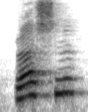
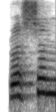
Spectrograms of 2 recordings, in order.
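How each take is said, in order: First: प्रश्न with joined "shn": prashn; correct pronunciation. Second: प्रश्न split as "prashan"; mispronunciation. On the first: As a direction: join sh and n in प्रश्न. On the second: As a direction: add a vowel between sh and n in प्रश्न. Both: Shown as a demonstration. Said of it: "प्रश्न नहीं".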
